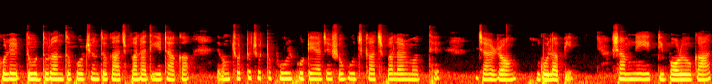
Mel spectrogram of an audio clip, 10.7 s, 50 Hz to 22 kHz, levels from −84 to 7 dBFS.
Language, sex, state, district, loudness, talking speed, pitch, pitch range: Bengali, female, West Bengal, Jalpaiguri, -16 LUFS, 140 wpm, 225 Hz, 220-235 Hz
